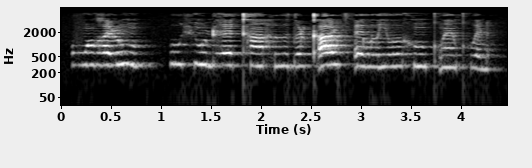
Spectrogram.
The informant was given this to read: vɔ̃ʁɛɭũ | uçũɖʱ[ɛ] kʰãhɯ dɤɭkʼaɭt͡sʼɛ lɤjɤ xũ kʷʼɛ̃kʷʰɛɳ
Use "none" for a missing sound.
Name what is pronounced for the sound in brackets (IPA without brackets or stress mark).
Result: ɛ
